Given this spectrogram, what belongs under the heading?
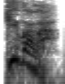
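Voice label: curious, Italian; mohaa; dialogue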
